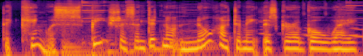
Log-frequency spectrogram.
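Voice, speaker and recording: A woman's voice: on the low side, animated, moderate pace, faint music behind. A woman storyteller reading a scripted children's folktale expressively.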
